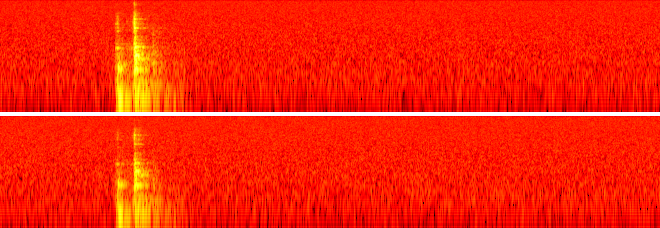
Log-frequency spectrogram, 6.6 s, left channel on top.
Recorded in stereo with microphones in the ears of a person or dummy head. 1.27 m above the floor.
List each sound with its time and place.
1.1 s a cupboard door: 55° left (ahead or behind), 0.7 m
